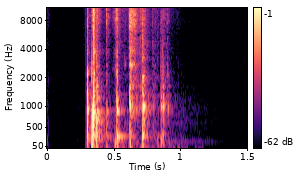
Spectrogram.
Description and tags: Wood Impact
Settings a small pile of logs down.
hit, impact, logs, pile, setting-logs-down, wood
